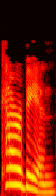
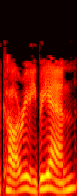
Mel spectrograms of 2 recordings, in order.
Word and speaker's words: Caribbean: The two most prevalent pronunciations of Caribbean are Caribbean, with the primary accent on the third syllable, and Caribbean, with the accent on the second.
